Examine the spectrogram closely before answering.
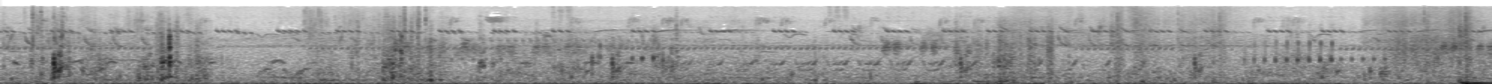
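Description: Savanna nature ambience of insects and frogs: a steady high insect drone, a small chirp repeated about three times a second, and a short fast croaking trill near the end, with scattered light clicks and knocks.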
